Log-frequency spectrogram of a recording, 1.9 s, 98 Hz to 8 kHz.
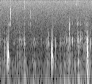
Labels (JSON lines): {"label": "biophony, knock croak", "recorder": "SoundTrap 300"}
